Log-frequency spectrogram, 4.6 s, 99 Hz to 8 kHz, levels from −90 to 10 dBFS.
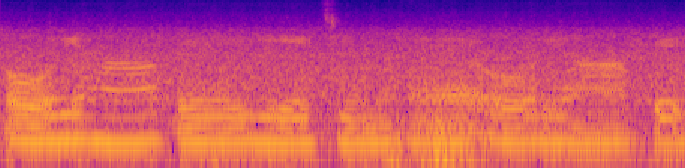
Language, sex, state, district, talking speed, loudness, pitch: Hindi, female, Haryana, Rohtak, 120 wpm, -16 LUFS, 95 Hz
